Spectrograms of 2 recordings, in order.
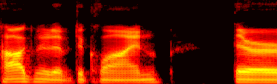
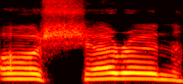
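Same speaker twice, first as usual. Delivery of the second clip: put-on very high-pitched mummy voice with British accent; 14 semitones higher than usual. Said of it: "that's a little better".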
